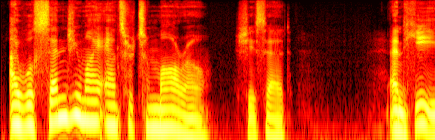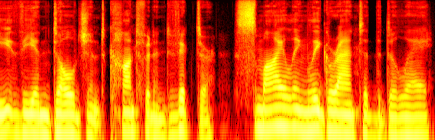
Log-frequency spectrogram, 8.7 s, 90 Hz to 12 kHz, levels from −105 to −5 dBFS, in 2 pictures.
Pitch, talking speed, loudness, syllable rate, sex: 120 Hz, 140 wpm, -22 LUFS, 4.3 syllables/s, male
